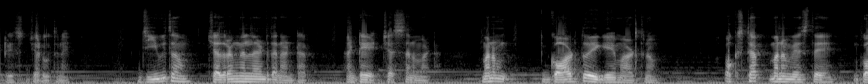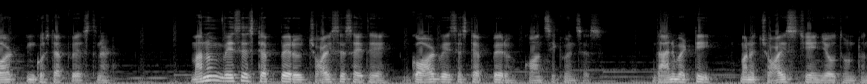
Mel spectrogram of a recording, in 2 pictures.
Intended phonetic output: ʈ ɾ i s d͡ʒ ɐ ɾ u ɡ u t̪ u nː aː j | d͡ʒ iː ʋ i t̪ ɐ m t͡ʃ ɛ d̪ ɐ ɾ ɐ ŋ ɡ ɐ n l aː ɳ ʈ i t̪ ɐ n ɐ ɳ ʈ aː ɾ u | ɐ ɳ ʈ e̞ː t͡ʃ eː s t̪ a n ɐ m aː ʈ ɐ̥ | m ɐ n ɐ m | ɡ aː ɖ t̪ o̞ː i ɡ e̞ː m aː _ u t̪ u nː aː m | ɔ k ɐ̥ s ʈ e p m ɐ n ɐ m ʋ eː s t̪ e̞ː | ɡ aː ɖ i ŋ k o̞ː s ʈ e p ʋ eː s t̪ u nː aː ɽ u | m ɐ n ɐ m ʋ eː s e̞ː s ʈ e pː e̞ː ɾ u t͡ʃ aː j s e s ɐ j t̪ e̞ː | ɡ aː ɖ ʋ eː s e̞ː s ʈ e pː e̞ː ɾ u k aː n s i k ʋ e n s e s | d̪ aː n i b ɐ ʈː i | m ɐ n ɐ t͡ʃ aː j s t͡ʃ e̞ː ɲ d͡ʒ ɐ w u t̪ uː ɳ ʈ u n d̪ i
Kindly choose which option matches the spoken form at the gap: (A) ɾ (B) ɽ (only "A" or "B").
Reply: B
